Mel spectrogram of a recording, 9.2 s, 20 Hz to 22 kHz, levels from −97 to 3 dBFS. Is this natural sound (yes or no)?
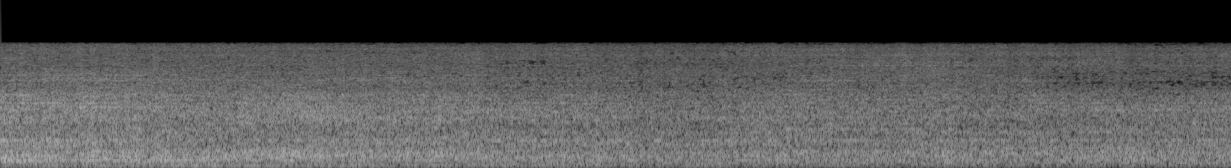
yes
